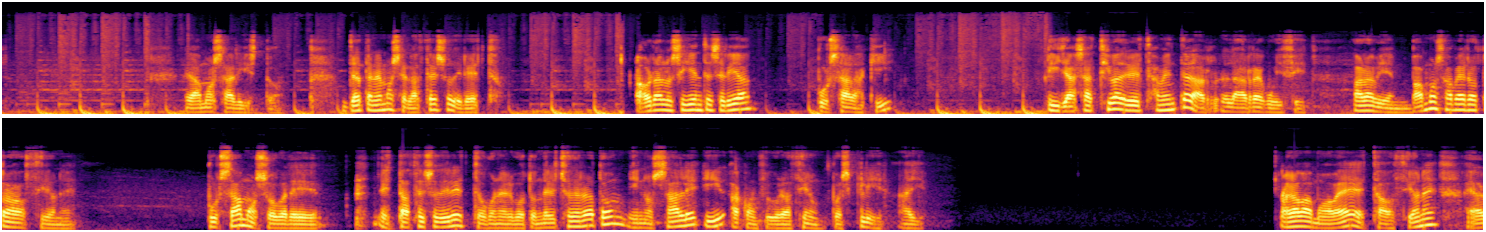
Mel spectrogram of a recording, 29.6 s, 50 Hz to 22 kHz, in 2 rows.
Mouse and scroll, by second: 2.2 click, 8.8 click, 18.9 right click, 22.1 click, 27.9-28.6 scroll down 4.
